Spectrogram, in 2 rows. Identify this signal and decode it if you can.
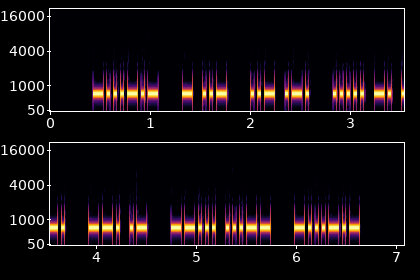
Morse code, heard as a keyed tone, about 34 wpm, 700 Hz. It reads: <BK> TU UR 5NN GA 73 <BK>
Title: Common QSO Phrases Encore 35wpm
